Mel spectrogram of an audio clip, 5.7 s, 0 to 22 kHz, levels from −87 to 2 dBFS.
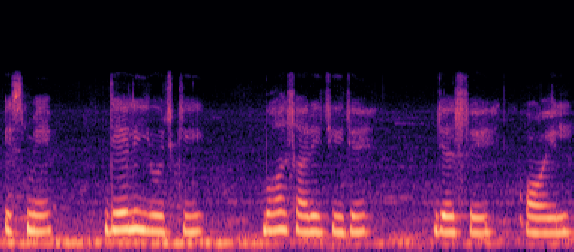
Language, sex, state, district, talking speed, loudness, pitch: Hindi, female, Madhya Pradesh, Katni, 105 wpm, -15 LUFS, 220 Hz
